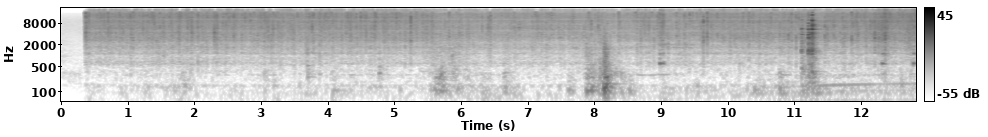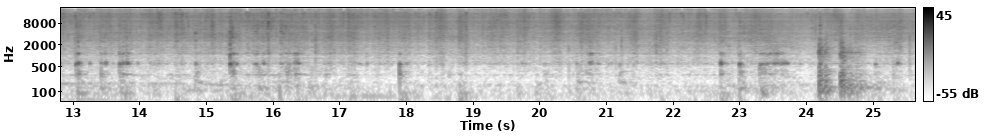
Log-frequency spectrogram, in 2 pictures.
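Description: Food frying in a pan is stirred with a utensil, a steady close sizzle broken by irregular scraping and clattering strokes against the pan throughout, with no talking.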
